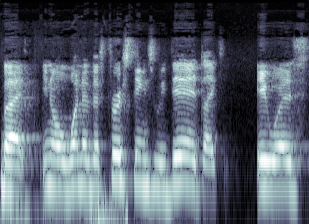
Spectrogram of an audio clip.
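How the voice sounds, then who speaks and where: In a Montreal accent, a woman speaks at a fairly low pitch with monotone, flat intonation. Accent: Canadian English, Montreal. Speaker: professional soccer goalkeeper. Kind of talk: interview.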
